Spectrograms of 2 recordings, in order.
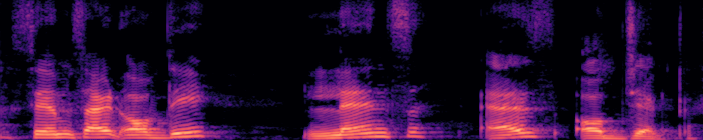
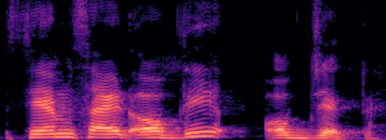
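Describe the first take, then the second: First: Calm repeat of the phrase, a little slow; teacher repeats the correct phrase, somewhat slow; slowish repeat. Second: Each word drawn out, very slow; the phrase students must memorise, very slow; very slow dictation. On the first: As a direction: say it again steadily for the class. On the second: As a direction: dictate it slowly so students say it exactly. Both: Shown as a demonstration. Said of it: "आपको बोलना है".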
